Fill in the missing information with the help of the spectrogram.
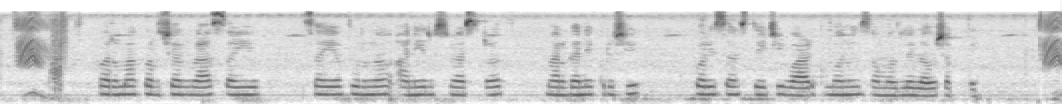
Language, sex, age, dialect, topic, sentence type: Marathi, male, 31-35, Varhadi, agriculture, statement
